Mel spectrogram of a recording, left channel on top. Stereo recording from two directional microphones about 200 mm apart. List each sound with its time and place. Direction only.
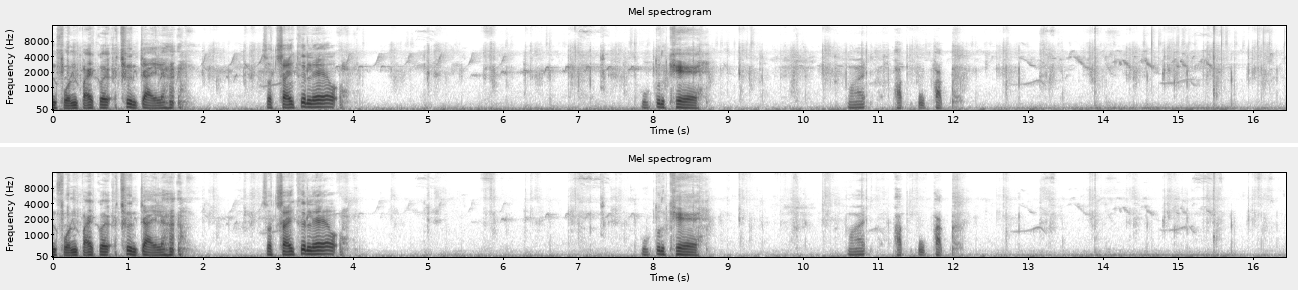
0.0 s speech: 10° right (ahead or behind); by 3.7 s 25° right (ahead or behind)
6.8 s a sound: 5° left (ahead or behind)
7.3 s bird: 20° left (ahead or behind)
8.0 s speech: 15° right (ahead or behind)
9.1 s a sound: 5° left (ahead or behind)
10.6 s speech: 5° right (ahead or behind)
14.6 s bird: 20° left (ahead or behind)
